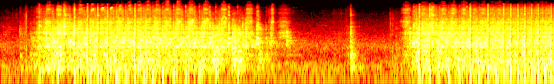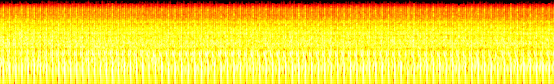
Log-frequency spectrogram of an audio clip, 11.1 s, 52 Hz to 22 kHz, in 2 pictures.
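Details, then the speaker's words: Toro 524 snowblower with Tecumseh H50 engine, which wouldn't stay running, after repair, started on choke at full throttle: a steady, even single-cylinder beat with no surging or stalling, running 25+ minutes; normal running. "And we'll let it run like that for a while. Yeah, it ran for 25 minutes plus. No problems whatsoever."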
